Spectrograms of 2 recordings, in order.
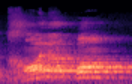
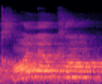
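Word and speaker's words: خلق: dikuatkan agak melemah ya karena qf di sini sifatnya syidah ya tidak tercampur dengan hemes maka dikuatkan tekanan hurufnya khalaqo Jangan diucapkan dengan lemak khalaqo ya Q sedangkan setelahnya ada huruf Kaf yang sebenarnya sifatnya sama-sama syiddah namun Kaf ini setelah syiddah juga ada sifat hamus jadi agak sedikit lemah tidak sekuat tekanan pada huruf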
